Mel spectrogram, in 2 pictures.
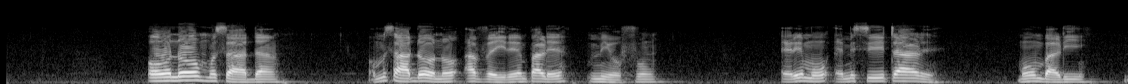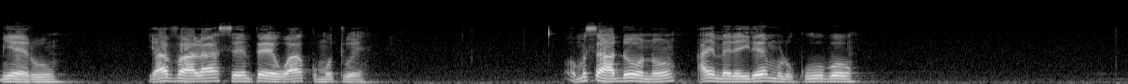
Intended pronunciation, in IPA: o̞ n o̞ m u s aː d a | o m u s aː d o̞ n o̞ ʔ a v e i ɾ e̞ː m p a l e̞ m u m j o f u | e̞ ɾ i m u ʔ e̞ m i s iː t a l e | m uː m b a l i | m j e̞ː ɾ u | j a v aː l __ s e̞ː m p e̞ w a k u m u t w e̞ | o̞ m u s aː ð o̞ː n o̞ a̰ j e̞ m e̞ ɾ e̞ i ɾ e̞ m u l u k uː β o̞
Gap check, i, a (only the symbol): a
